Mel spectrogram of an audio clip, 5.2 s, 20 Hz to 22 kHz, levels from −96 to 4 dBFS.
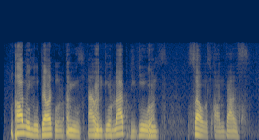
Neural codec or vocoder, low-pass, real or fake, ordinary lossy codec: codec, 16 kHz, 1 kbps, FunCodec, trained on Chinese and English, 50 frames a second; 7.2 kHz; fake; none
